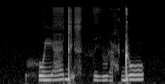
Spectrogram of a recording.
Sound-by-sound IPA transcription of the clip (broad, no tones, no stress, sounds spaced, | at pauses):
h u j æ̤ d ḭ s θ i̤ β i̤ ħ ɖ u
